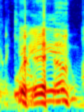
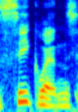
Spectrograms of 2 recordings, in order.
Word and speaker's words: Sequim: Introduction and Forward by Squim's own Dane Hennen. Very Oh, nice. wow. Squim.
